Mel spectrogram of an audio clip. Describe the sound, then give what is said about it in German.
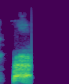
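A single loud dog bark, short and full-bodied, followed by silence. No one speaks. “okay, die Hunde bellen.”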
